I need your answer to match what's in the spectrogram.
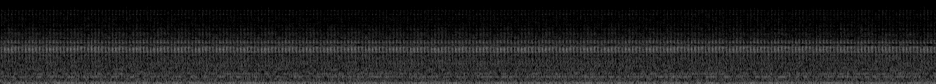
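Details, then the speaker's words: Webster record changer in an Electrohome Chippendale console, motor powered on restricted power after a lubricant/solvent spray; steady rough whirring with a rhythmic scrape about twice a second under an edgy mid-pitched tone. The noise source is unknown, and something may be rubbing in the motor. "I don't get it. What is making that noise?"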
